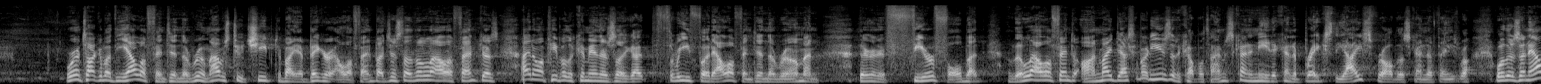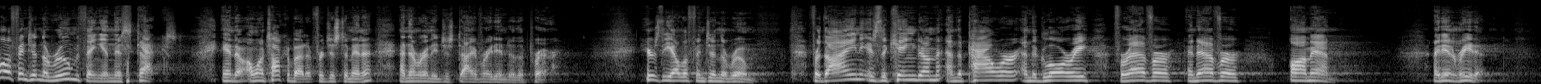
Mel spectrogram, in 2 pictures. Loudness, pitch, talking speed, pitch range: -19 LUFS, 185 Hz, 265 wpm, 175-215 Hz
